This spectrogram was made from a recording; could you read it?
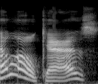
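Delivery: very high-pitched, loud voice. Praising a funny show character, then imitating him: horrible Neeku impression. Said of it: "That was a horrible impression".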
